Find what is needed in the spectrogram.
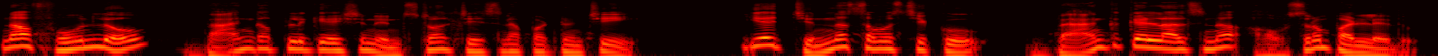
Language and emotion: Telugu, happy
